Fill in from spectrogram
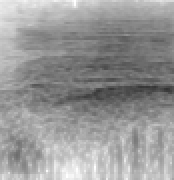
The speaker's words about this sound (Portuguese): Você pode receber essa palavra dando um grito de vitória?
